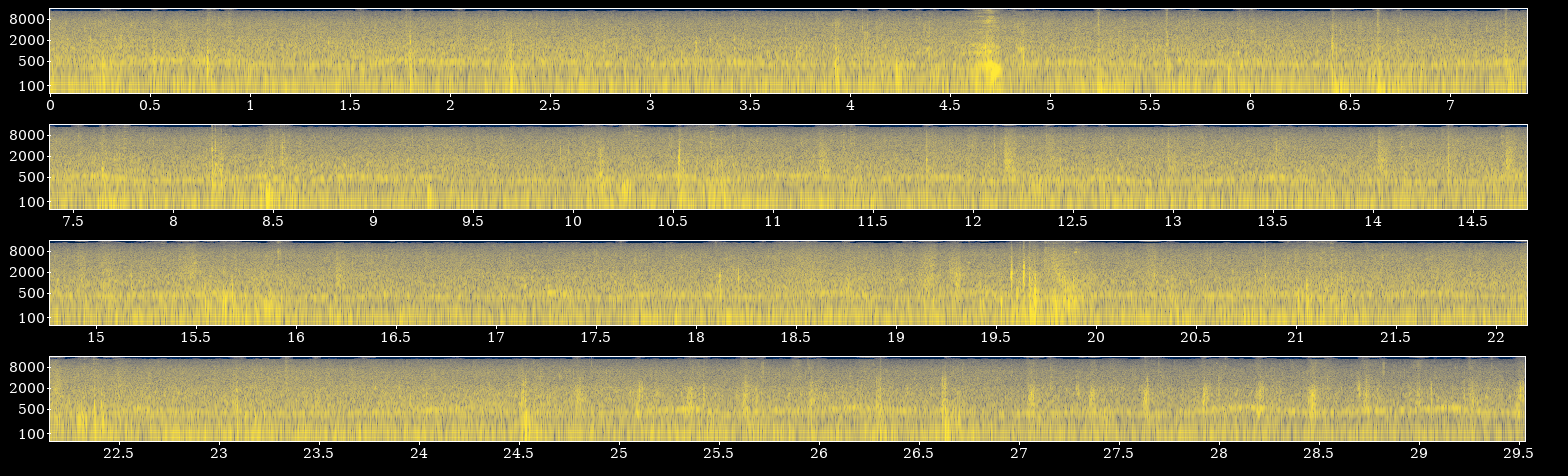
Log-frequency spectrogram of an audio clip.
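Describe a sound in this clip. Hands and feet tap and scrape on rock during climbing.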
